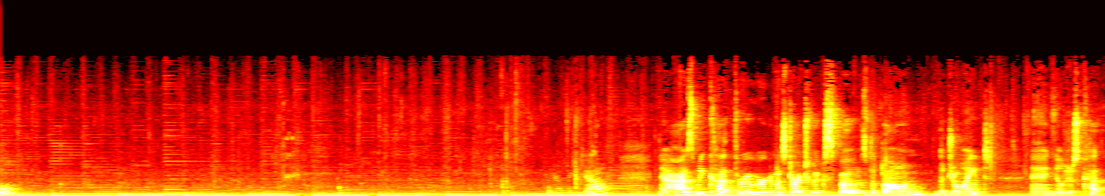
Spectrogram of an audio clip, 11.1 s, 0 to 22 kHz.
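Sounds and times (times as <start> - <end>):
background music low notes: 0.0 - 11.0.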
